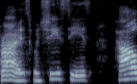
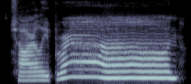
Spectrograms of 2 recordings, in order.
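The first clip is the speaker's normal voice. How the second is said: lilting singsong, higher and louder; 6 semitones higher, 5 dB louder than usual. Reading a story aloud, a character calls out a name: sing-song voice. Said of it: "calls Lucy in a sing-song voice".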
